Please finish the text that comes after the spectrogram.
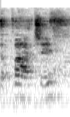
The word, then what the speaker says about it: Apache: For the people out there, what does it mean, and how do you pronounce it? It's Apache.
